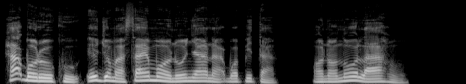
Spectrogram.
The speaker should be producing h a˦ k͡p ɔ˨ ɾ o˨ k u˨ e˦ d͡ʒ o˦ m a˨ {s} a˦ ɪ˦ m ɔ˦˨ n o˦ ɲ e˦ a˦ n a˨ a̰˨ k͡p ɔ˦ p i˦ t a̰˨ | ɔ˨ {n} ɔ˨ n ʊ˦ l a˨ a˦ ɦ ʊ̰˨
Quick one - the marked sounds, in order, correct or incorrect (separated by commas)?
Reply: correct, correct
